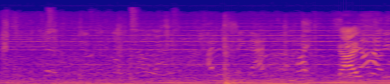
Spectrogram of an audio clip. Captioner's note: ominous music; kids chattering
